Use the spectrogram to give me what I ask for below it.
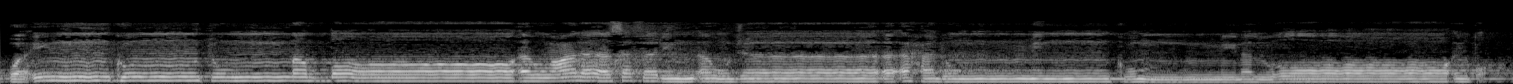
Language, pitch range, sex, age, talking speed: Indonesian, 135-175 Hz, male, 30-49, 50 wpm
